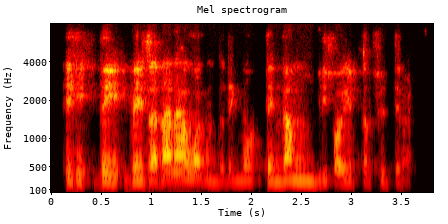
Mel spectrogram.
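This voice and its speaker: Speaking very fast with an Chilean accent, this voice swings very widely in pitch. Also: man. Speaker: tech company CEO, mining engineer. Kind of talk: lecture. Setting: video call. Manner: hesitant, many fillers.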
